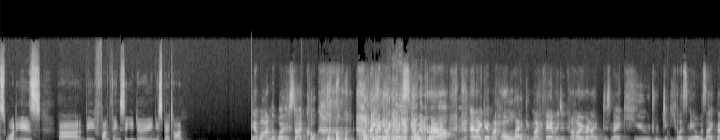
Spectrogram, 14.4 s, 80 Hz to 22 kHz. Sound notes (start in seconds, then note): 6.5 all laugh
